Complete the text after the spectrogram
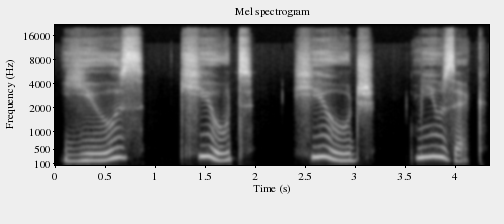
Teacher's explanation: This sound is a smooth sequence of /j/ + /uː/, moving from the /j/ glide into the long /uː/ to create the “yoo” sound. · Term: The /ju/ Sound, U sound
